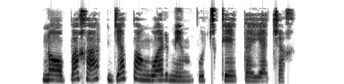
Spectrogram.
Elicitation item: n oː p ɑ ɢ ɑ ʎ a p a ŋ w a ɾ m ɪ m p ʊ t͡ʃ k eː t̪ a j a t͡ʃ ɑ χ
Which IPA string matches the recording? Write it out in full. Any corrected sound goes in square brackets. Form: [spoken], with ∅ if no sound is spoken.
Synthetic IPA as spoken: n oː p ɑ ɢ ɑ ʎ a p a ŋ w a ɾ m ɪ m p ʊ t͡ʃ k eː t̪ a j a t͡ʃ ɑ χ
